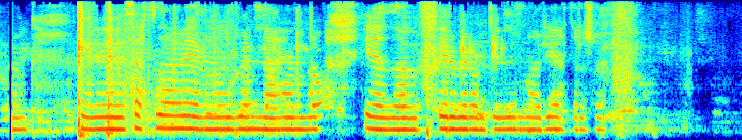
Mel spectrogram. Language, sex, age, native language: Icelandic, male, 11, Icelandic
